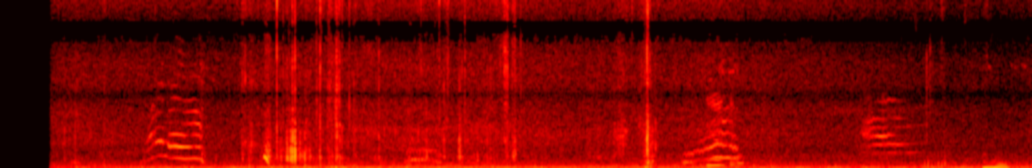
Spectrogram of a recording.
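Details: Group of orange cats being given tonic food, with soft scattered meows, some rising and falling, others short and squeaky, over a steady low electrical hum and faint clinks.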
